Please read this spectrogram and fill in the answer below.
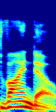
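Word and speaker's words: Vyndow: That's Vindo, pronounced just like Window, but spelled V Y N D O W.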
